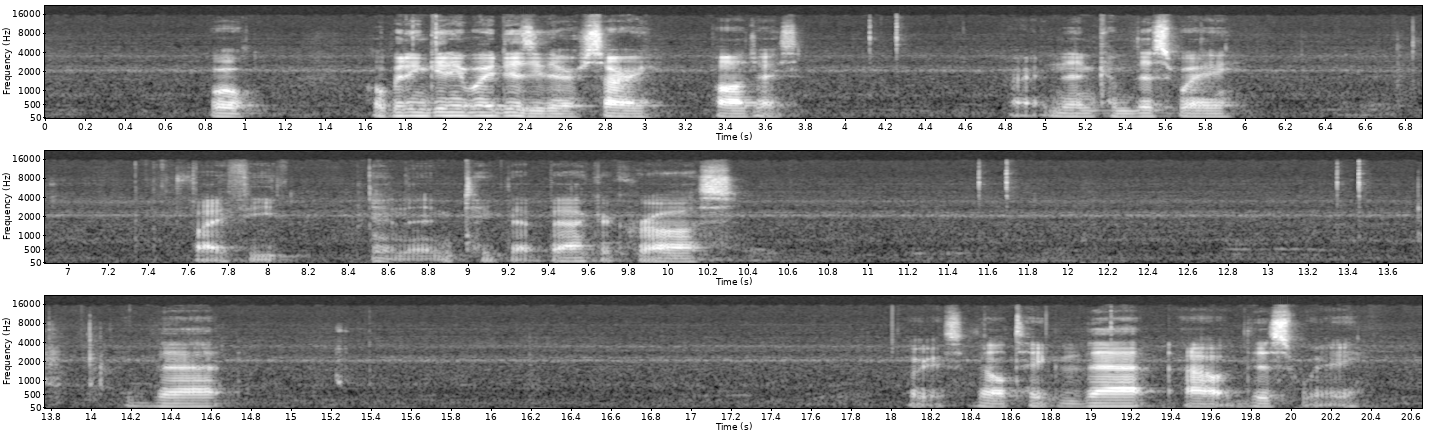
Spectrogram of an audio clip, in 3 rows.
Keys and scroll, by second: 7.2-8.6 typing, 13.9 p.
